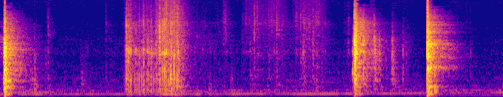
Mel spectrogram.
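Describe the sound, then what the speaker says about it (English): Cards are shuffled in several quick riffling bursts with sharp snaps and pauses between, close and fairly loud. "I'm going to shuffle this deck."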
